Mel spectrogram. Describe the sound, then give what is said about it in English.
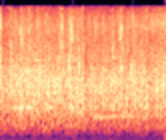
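An audience claps steadily, a dense wash of many hands with a crisp, bright texture that stays fairly loud and even throughout the brief moment, with no voices rising above it. “Did y'all notice how the claps went down a little bit right there?”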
